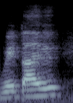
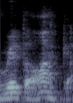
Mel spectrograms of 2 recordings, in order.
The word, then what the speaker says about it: Ribot: I remember this rightly, the family is called Ribot, or Ribot. I don't speak Spanish, I'm very sorry, but R-I-B-O-T. I think that's how you pronounce the surname.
